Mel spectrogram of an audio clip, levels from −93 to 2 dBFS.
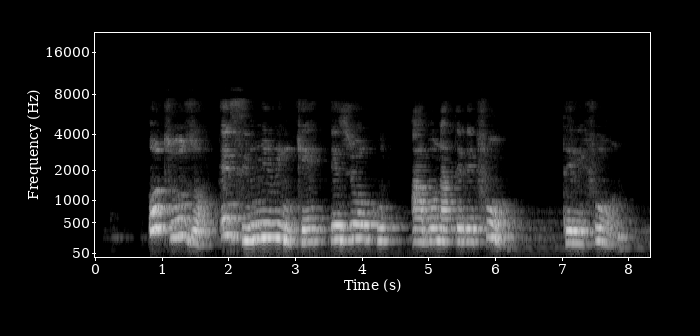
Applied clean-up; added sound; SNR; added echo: none; none; none; reverberation time 2.6 s.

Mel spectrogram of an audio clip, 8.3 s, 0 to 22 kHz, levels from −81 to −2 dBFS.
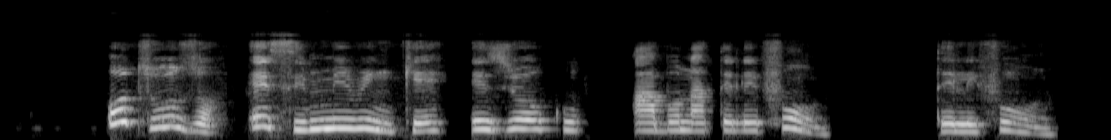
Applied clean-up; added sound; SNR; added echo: none; none; none; none.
